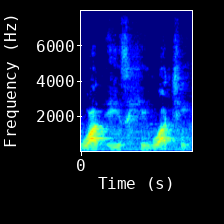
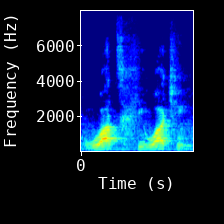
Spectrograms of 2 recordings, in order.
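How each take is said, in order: First: "What is" is said as two full words. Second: "What is" is contracted to "what's". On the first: "O what is he watching?" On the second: "Recuerden que what es la contracción de what is"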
